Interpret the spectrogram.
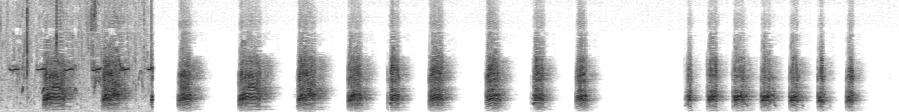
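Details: A duck quacks in a long sequence: a few overlapping harsh calls, then about a dozen evenly spaced rasping quacks, a brief silence, and a faster run of six more.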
